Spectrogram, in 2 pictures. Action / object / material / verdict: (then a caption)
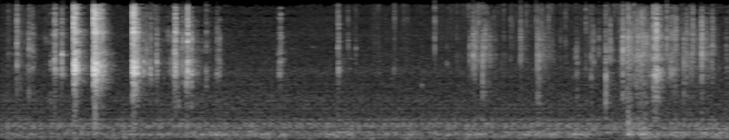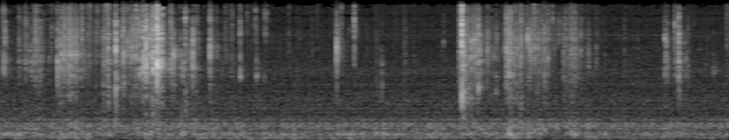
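scrape / bar of soap cut with a blade / soap / none. A box-cutter blade scrapes small cubes off a solid green and pink oval soap bar with a scored grid, held in the palm. Bright, crisp scraping and crumbly clicks come in irregular bursts over a quiet background, with the loudest flurries near the start and around the middle.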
